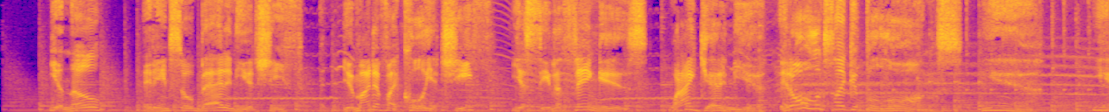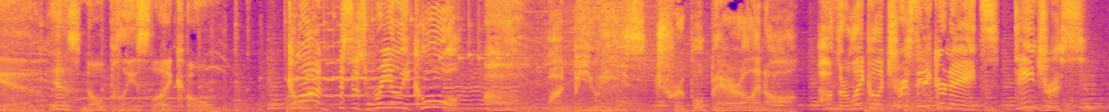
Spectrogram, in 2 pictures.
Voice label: Voice Over

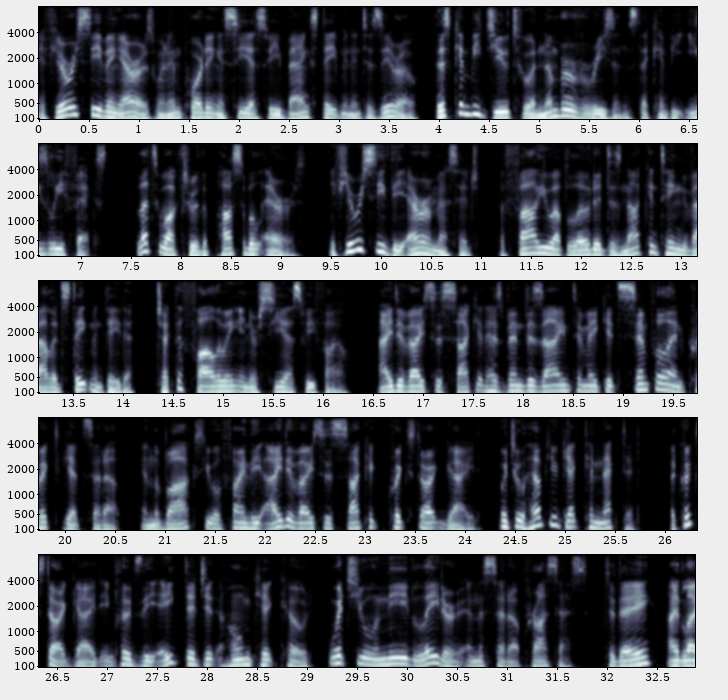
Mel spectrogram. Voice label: American E-Learning

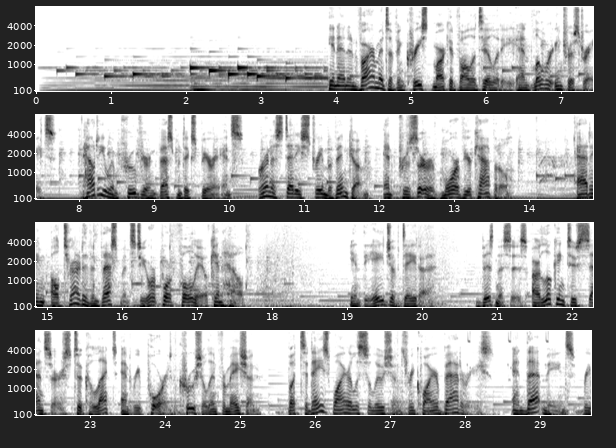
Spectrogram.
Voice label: Corporate Narration

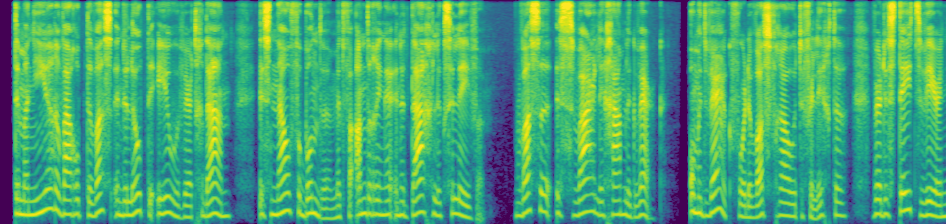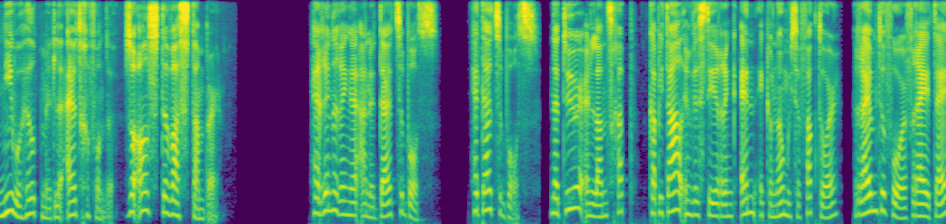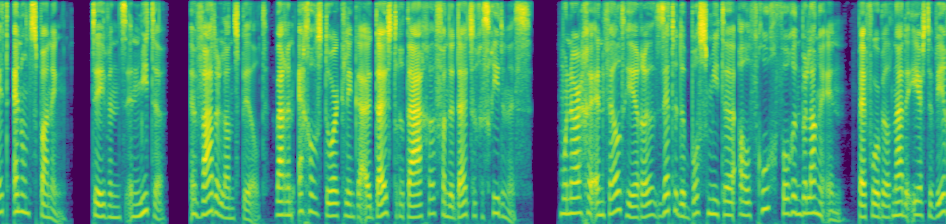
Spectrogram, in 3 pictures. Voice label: NL audiotours

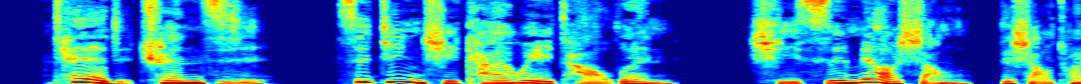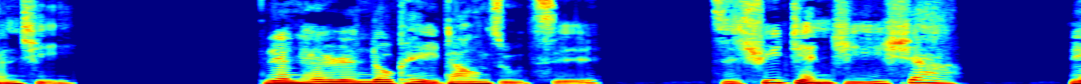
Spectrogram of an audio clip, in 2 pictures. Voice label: Mandarin

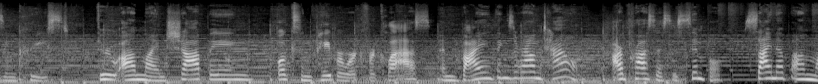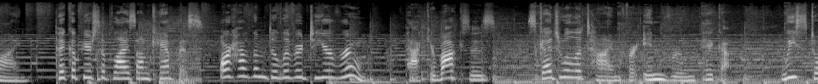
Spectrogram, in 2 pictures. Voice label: College Storage Ad English

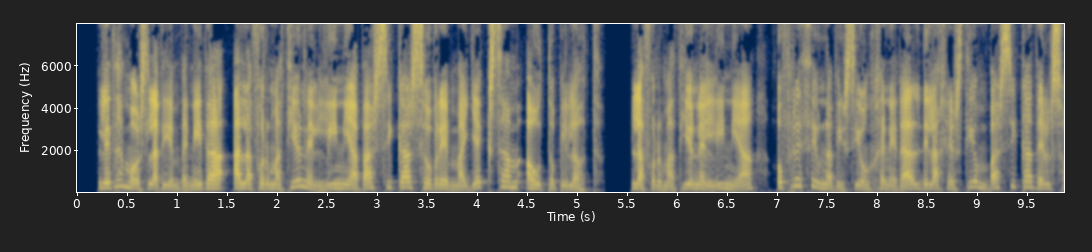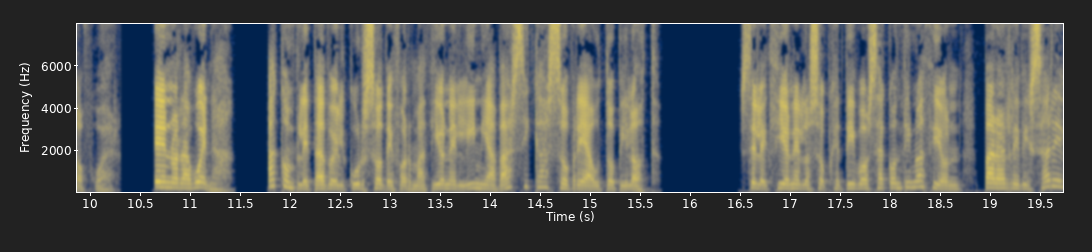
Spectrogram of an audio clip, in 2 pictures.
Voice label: Spanish e-learning vídeo formación software

